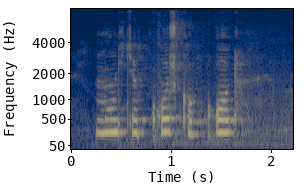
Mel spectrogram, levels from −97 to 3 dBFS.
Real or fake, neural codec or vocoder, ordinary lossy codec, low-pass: fake; codec, 16 kHz, 8 kbps, FunCodec, trained on LibriTTS, 25 frames a second; none; none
